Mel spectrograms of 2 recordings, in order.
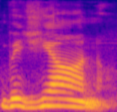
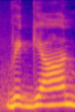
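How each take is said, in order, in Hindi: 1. इस संयुक्त अक्षर का उच्चारण 'j plus y' जैसा होता है। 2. इस संयुक्त अक्षर का उच्चारण 'j plus y' जैसा नहीं होता। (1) "वास्तव में इसको बोलना चाहिए" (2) "विज्ञान बोलते हैं"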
